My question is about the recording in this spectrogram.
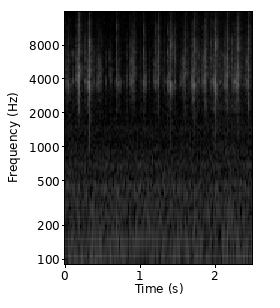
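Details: Sony AIBO ERS-210 tail block, just cleaned and lubricated after the dirty gears had made the tail jitter and jam, gives light, quick, even gear ticking as the tail is swung by hand, with no catching; gears run smoothly.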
